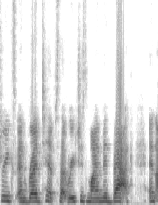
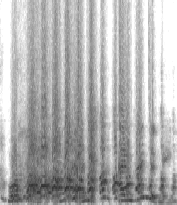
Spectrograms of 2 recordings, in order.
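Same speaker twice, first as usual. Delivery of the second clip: high, loud, slowed laugh through the words; 7 semitones higher, 8 dB louder, slower than usual. Real, not acted. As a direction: break up laughing as you read. Cracks up mid-reading.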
